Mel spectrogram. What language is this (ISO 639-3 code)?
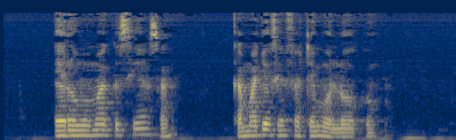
luo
